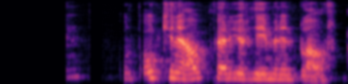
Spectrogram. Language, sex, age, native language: Icelandic, female, 50-59, Icelandic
